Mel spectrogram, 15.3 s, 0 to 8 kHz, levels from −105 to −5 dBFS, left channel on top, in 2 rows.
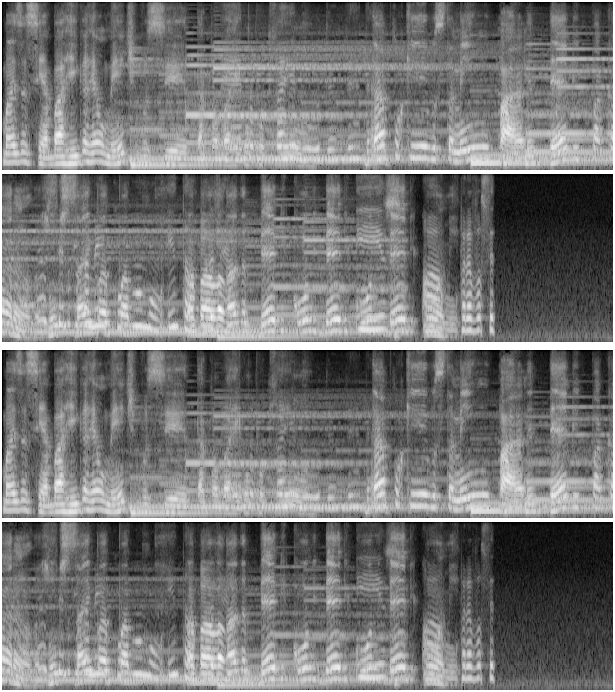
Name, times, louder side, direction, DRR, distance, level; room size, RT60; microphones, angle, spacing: voice 1, 0.0-3.9 4.6-9.4 9.9-13.3, equal, 5° left, 1.2 m, -21 dB
sound 1, 1.4-12.7, left 2 dB, 75° left, 2.1 m, -27 dB
voice 2, 2.7-4.8 8.1-8.9 9.3-10.5 12.1-13.8, left 3 dB, 45° left, 0.9 m, -24 dB
head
